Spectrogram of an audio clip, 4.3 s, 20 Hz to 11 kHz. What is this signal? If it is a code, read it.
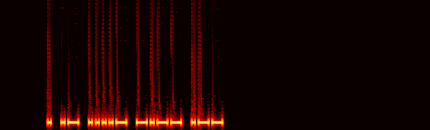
Morse code, heard as a keyed tone, about 36 wpm, 700 Hz. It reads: EA4YW
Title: DXCC-100 Call Signs - 5 Characters - 35wpm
